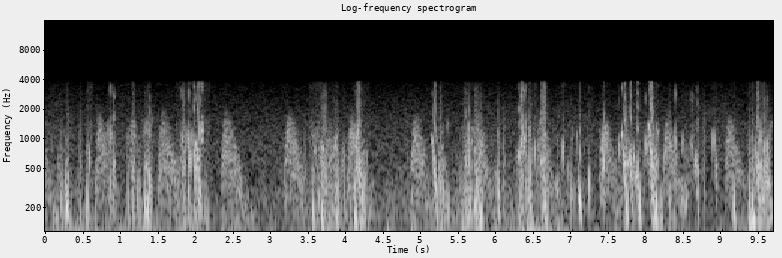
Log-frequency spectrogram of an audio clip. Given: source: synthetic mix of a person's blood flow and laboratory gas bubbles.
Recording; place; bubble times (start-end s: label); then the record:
Doppler ultrasound of blood flow; subclavian vein
0.07-0.39 s: bubbles
0.55-0.65 s: bubbles
0.81-0.97 s: bubbles
1.08-1.46 s: bubbles
1.75-2.22 s: bubbles
3.53-4.04 s: bubbles
4.10-4.34 s: bubbles
5.13-5.88 s: bubbles
6.02-6.10 s: bubbles
6.28-6.75 s: bubbles
6.82-7.21 s: bubbles
7.24-7.31 s: bubbles
7.40-7.54 s: bubbles
7.63-8.27 s: bubbles
8.39-8.44 s: bubbles
8.48-8.74 s: bubbles
8.89-9.00 s: bubbles
9.15-9.25 s: bubbles
9.37-9.72 s: bubbles
From the record:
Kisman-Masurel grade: 232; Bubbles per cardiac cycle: several, 3 to 8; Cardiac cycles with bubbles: 50 to 99%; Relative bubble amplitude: moderate (0.250 to 0.450); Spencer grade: 3 (all of the cardiac periods contain showers or single bubble signals, but not dominating or overriding the cardiac motion signals); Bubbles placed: anywhere in the cardiac cycle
